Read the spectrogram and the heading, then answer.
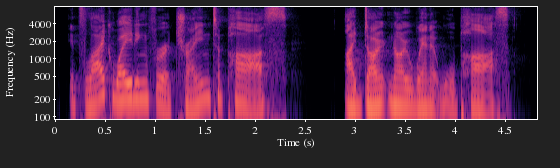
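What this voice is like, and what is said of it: Australian accent. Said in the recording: “I'm saying it in my Australian accent.”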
